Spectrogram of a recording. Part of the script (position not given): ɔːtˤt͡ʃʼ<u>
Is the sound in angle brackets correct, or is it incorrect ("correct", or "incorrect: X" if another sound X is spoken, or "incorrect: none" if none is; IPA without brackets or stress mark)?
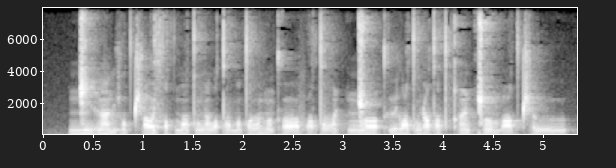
incorrect: uː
